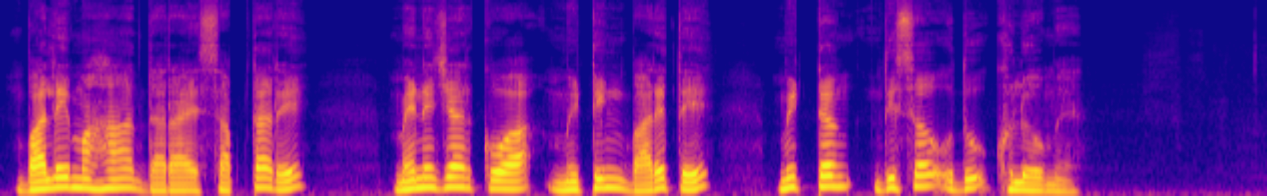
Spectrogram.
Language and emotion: Santali, neutral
